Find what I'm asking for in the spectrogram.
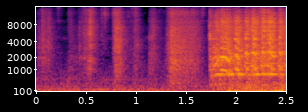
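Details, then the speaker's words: Honda CB750 barn find: starter spins engine in steady whirring rush but it never fires; owner thinks coils weren't getting power and added a switch; cranks without starting. "it cranks. Here we go, guys. Oh, nothing yet. Is it gonna go?"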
